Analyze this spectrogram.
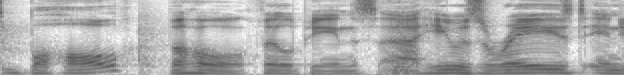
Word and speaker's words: Bohol: It's Bohol, Philippines.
